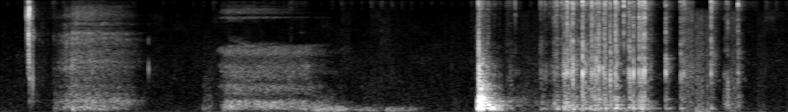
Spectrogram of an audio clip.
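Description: Rustling and riffling of a deck of cards being shuffled in several bursts, with a sharp snap and a denser flurry of card noise toward the end, no voices.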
